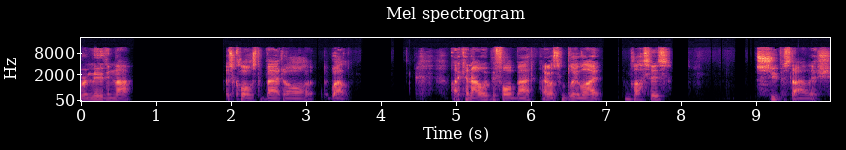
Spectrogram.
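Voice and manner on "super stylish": dry, deadpan, sarcastic tone. Speaker telling listeners about the blue light glasses they got, in a sarcastic tone. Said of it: "if you can't tell the sarcasm in my voice".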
